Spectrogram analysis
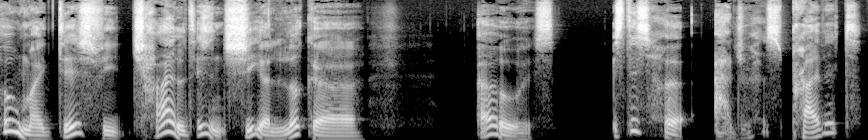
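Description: A man voicing a sneering male officer villain who taunts in a drawn-out, purring way. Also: fairly low pitch, wildly swooping pitch, dry recording, studio quality, full character voice. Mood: sly.

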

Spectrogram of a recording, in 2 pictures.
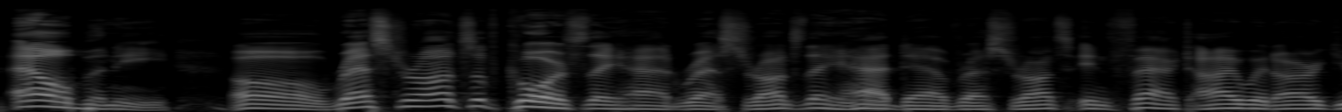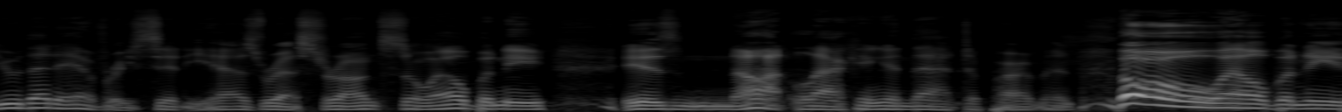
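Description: A mock-grand travel narrator acted by a man in improvised comedy. He gushes theatrically with drawn-out words in a mid-pitched voice, recorded close and dry. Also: gravelly, no echo. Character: grandiose male travel narrator, gushing over small cities.

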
